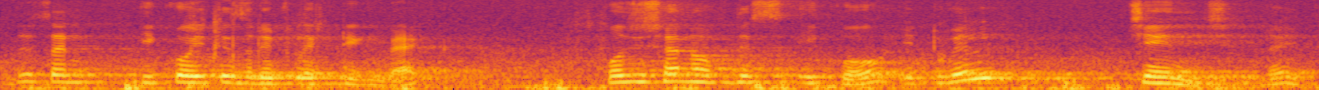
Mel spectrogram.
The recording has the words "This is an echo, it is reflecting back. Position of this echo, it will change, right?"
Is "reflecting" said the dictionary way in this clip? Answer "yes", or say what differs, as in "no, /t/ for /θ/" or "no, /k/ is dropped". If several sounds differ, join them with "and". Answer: yes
